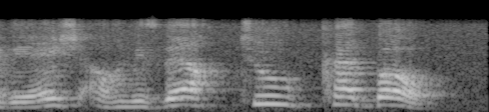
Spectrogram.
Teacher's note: you say v'yesh al mizbeach tu kadbo, with the accent on tu.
